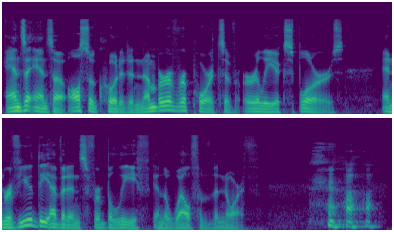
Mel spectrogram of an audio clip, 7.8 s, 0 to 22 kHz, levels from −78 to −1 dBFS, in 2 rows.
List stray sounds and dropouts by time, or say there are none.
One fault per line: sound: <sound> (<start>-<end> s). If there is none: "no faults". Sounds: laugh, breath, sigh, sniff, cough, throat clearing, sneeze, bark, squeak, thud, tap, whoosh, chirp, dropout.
sound: laugh (7.0-7.7 s)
